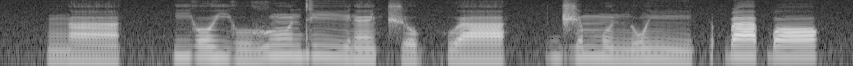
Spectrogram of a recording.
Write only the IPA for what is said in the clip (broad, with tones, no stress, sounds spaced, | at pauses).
ŋ ã˨ | j o˧ j u˨ ɣ ũ˦ d iː˦˨ ɾ ɛ̃˧ t͡ʃ o˨ kʷ a˧ | d͡ʒ ə˧ m ũ˨ n w ĩ˦˨ | ɓ a˦ ɓ ɔ˦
